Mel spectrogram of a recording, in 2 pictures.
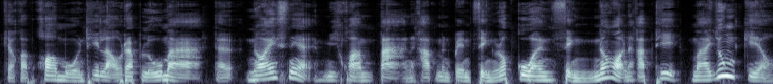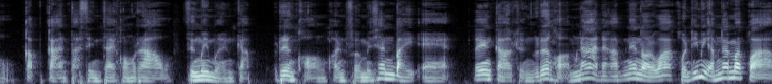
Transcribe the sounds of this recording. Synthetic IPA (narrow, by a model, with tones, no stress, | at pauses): ki˨˩əwka˨˩p̚kʰɔː˥˩muː˧nt̪ʰiː˥˩ɾa˧wɾa˦˥p̚ɾuː˦˥maː˧t̪ɛː˨˩nɔː˦˥jsni˥˩ɐmiː˧kʰwaː˧mt̪aː˨˩na˦˥kʰa˦˥p̚ma˧npe˧nsi˨˩ŋɾo˦˥p̚ku˧ənsi˨˩ŋnɔː˥˩k̚na˦˥kʰa˦˥p̚t̪ʰiː˥˩maː˧ju˥˩ŋki˨˩əwka˨˩p̚kaː˧nt̪a˨˩t̪̚si˩˦nt͡ɕa˧jkʰɔː˩˦ŋɾa˧wsɯ˥˩ŋma˥˩jmɯ˩˦ənka˨˩p̚ɾɯ˥˩əŋkʰɔː˩˦ŋkʰɔ˧nfɤː˧me˧t͡ɕʰa˥˩nba˧jʔɛː˨˩t̪̚lɛ˦˥ja˧ŋklaː˨˩wt̪ʰɯ˩˦ŋɾɯ˥˩əŋkʰɔː˩˦ŋʔa˧mnaː˥˩t̪̚na˦˥kʰa˦˥p̚nɛː˥˩nɔː˧nwaː˥˩kʰo˧nt̪i˥˩iː˧ʔa˧naː˥˩t̪̚maː˥˩kwaː˨˩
